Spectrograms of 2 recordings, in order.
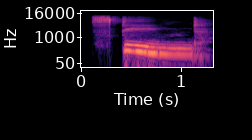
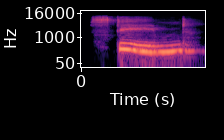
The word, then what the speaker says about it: steamed: with this IDI ending this is very typical for Spanish speakers to get an extra syllable at the end all of these words do not have an extra syllable so the pronunciation is called grilled based steamed and served yeah I'll do them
